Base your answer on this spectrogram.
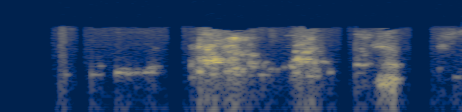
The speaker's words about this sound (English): Here goes a little dog.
